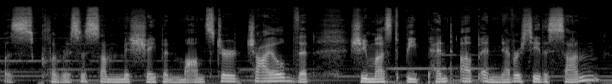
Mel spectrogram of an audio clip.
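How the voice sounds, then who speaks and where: Radio drama lead: male actor as erudite, lonely lodger, introspective and uneasy, creaky mid-range voice, literate phrasing. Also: mid-range voice, a bit bright, faint music behind. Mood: brooding. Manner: literate, deliberate, introspective, with hesitant starts. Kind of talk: old-time radio drama acting with first-person narration.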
